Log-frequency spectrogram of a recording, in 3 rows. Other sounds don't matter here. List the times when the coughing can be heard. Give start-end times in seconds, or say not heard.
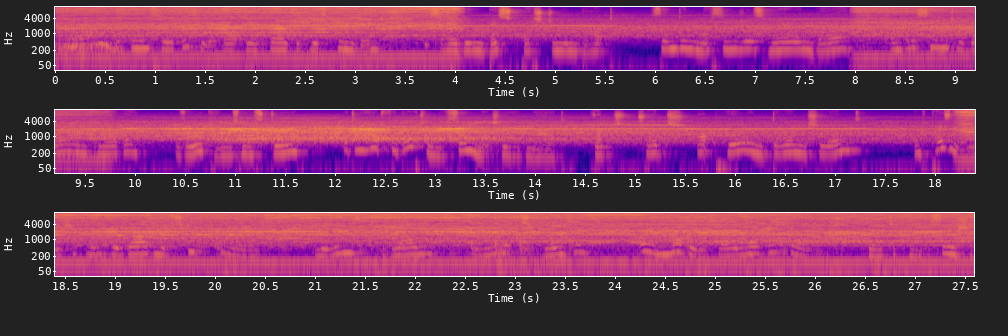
not heard.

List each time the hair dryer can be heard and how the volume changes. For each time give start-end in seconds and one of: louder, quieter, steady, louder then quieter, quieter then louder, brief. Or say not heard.
0.0-27.5 louder then quieter.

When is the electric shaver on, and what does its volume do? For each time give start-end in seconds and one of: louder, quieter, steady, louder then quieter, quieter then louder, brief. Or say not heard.
0.0-4.1 steady
8.0-9.8 brief
18.1-27.5 steady.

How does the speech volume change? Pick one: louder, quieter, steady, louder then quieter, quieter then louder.
steady.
